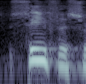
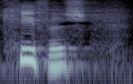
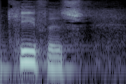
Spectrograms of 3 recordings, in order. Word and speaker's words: Cephas: And that he was seen by Cephas, or actually it should be pronounced Kephas, because in Greek there was no uh, soft, uh, soft C, so it's a K that is actually in the original, so it should be translated with a hard uh, guttural sound, Kephas, then by the 12.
